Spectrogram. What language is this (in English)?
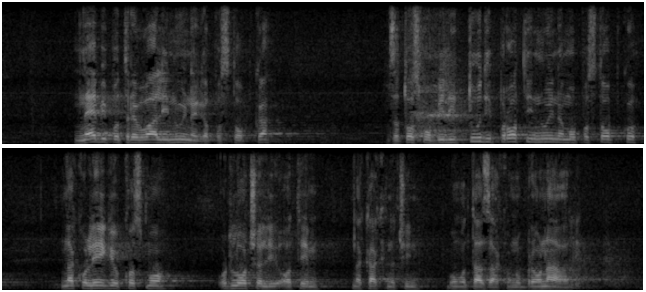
Slovenian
